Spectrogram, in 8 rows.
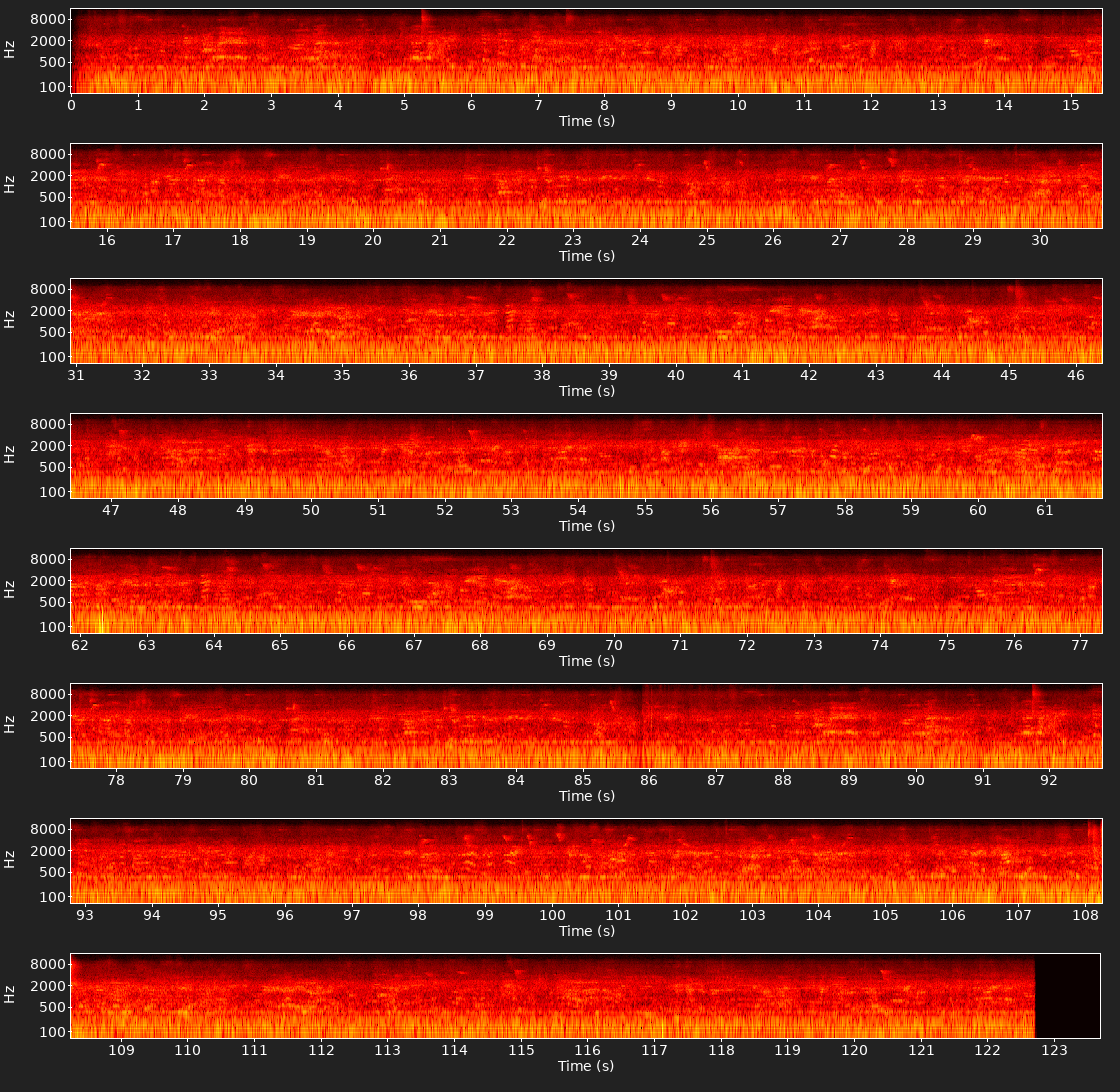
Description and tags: College Ambiance
Lunch break ambiance at a college campus: Various muffled conversations, movement. Heavy crowd noise. Recorded with Zoom H4n recorder on an afternoon in Centurion South Africa, and was recorded as part of a Sound Design project for College. Was recorded on college campus during a lunch break.
ambiance, ambience, ambient, atmo, atmos, atmosphere, background, background-sound, campus, college, Lunch, owi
